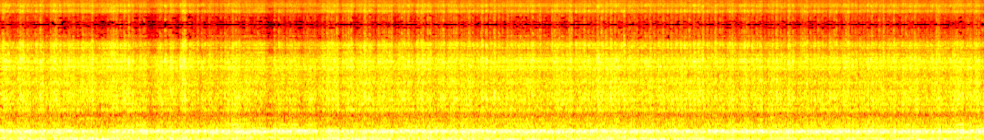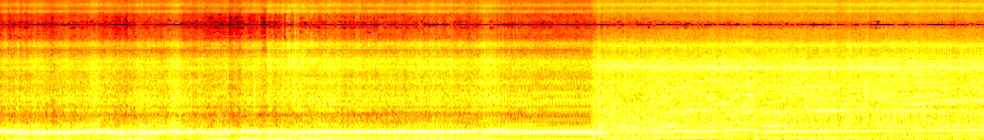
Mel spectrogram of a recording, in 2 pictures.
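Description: Drag race car's engine idling loudly, heard from inside the car, its pitch wavering briefly in the middle. About three quarters of the way through it launches at full throttle, the sound jumping to a harsh roar that climbs in pitch in steps as the car accelerates down the track.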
